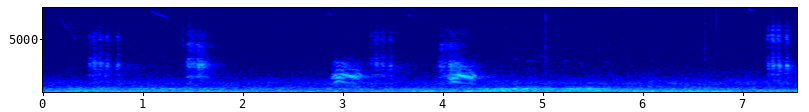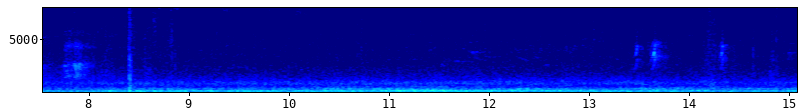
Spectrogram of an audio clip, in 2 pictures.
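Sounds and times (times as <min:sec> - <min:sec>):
faint short bird calls: 0:00.2 - 0:01.8, 0:02.8 - 0:04.5, 0:07.2 - 0:08.2.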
